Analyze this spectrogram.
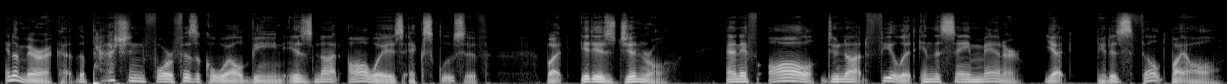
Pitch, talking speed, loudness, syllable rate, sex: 110 Hz, 155 wpm, -20 LUFS, 4.5 syllables/s, male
